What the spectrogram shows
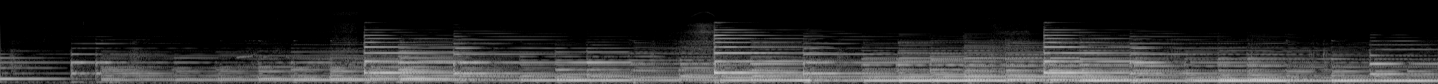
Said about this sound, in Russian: Вот я приведу пример начало прелюдии Шопена «Ми минор» знаменитый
